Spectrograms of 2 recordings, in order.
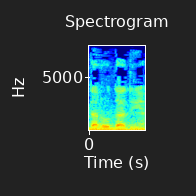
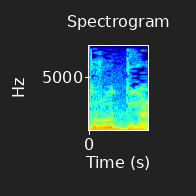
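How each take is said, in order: First: The first syllable has an 'a' vowel. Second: The first syllable has a 'u' vowel. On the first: The speaker calls it wrong. "उसने भी यही पढ़ा दरूदियां" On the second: The speaker calls it right. "जबकि है दुरूदियां डाली हैं"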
